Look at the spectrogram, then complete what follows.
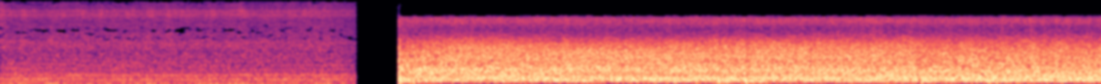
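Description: Floodwater torrent rushing through a street, a steady rushing noise. It cuts out for a moment about three and a half seconds in, then comes back much louder and closer.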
